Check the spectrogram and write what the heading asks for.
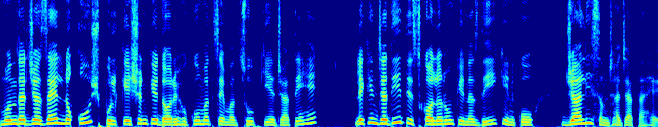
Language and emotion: Urdu, neutral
